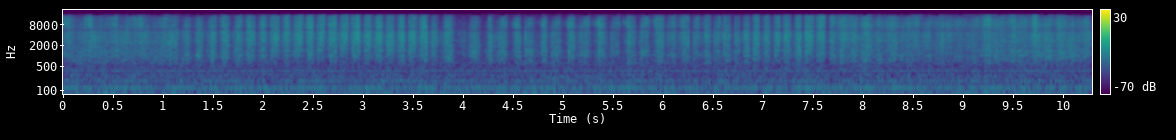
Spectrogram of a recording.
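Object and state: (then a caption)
Leather shoe being brushed. A wooden-handled horsehair brush scrubs foam over the heel and back of a black leather Gucci shoe. Quick, steady back-and-forth strokes make a continuous bright, scratchy swishing, with a faint low hum underneath throughout.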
